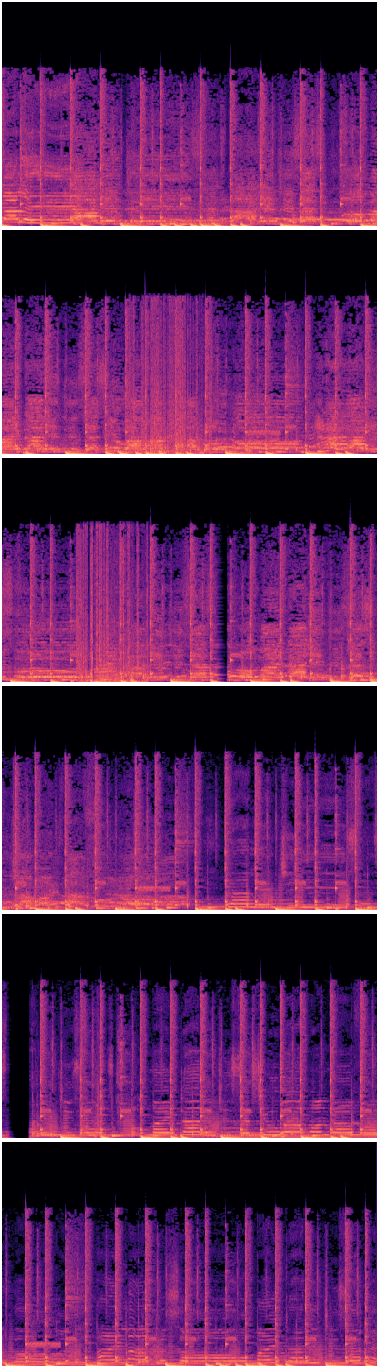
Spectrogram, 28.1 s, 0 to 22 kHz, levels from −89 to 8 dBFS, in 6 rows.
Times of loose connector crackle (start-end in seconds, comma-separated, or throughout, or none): 6.29-7.32, 10.31-11.20, 19.74-20.00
